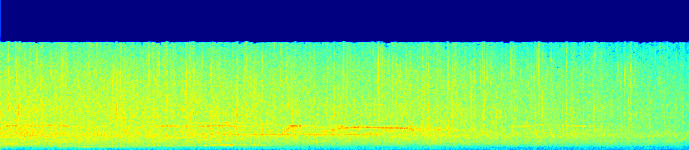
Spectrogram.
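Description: Theatre audience applauding, with a few voices calling out above the clapping; the applause fades gradually toward the end.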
